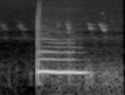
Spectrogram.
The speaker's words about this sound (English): So recording the wild bird again.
